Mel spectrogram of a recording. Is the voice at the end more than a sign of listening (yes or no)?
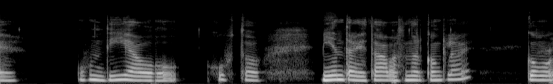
no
